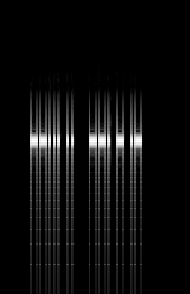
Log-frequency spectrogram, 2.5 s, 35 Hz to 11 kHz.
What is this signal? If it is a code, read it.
Morse code, heard as a keyed tone, about 40 wpm, 700 Hz. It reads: 7I GTA
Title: Winter Field Day Exchanges Encore 40wpm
